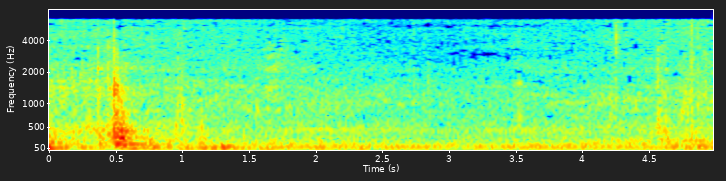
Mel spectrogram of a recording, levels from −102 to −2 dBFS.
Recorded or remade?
recorded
